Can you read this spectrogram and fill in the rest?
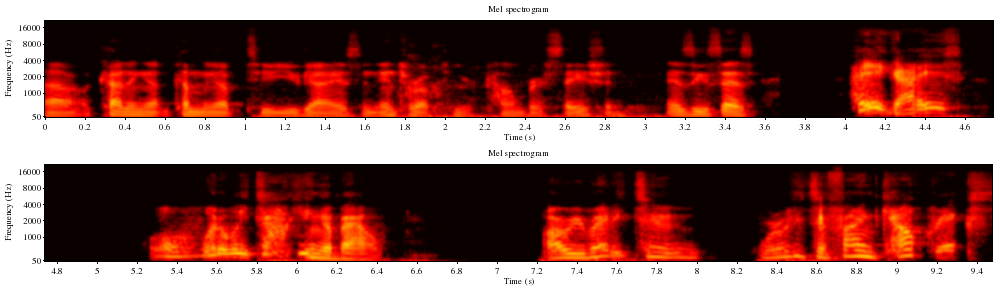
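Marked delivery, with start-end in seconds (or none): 4.0-9.5 very high, bouncy, happy, cheerful sing-song chatter. Voicing Meepo as he interrupts the group's conversation, happy Meepo voice. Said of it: "kind of happily skipping along".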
